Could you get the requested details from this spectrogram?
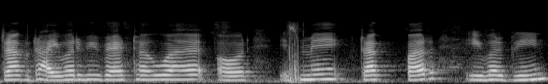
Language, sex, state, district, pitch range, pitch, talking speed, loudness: Hindi, female, Madhya Pradesh, Katni, 205-220 Hz, 215 Hz, 140 wpm, -16 LUFS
